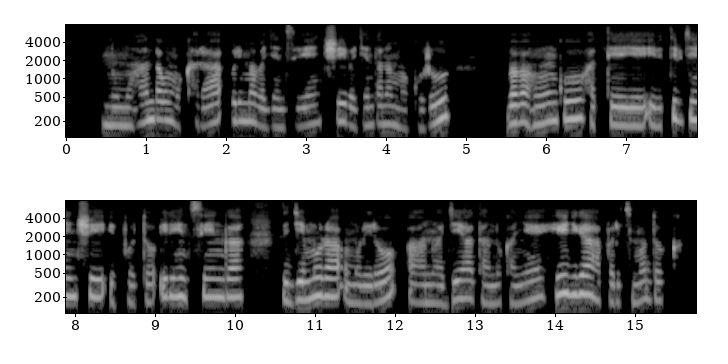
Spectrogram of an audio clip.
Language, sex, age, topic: Kinyarwanda, female, 18-24, government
